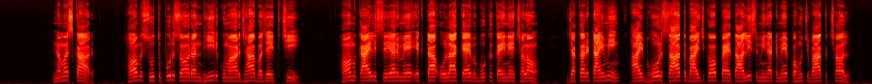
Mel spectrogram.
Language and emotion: Maithili, neutral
